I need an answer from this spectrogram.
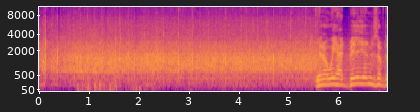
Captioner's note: applause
